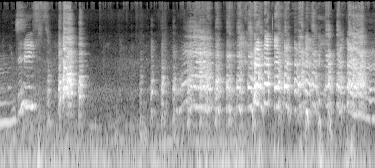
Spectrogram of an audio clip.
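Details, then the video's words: Chickens on a farm clucking in short, harsh bursts, several birds overlapping in a busy, irregular chatter that grows louder toward the end. "Clucking Chickens | Chickens Making Funny Noises"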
